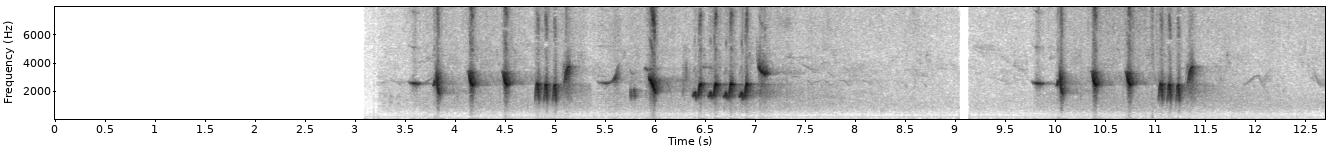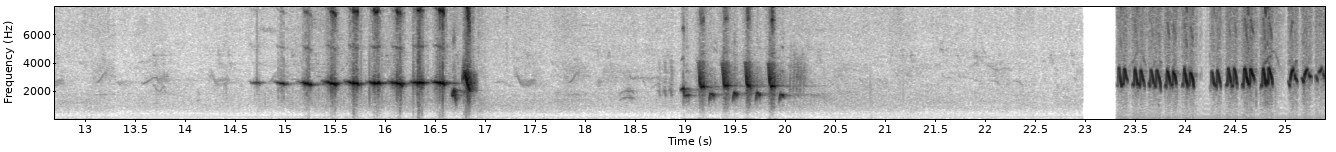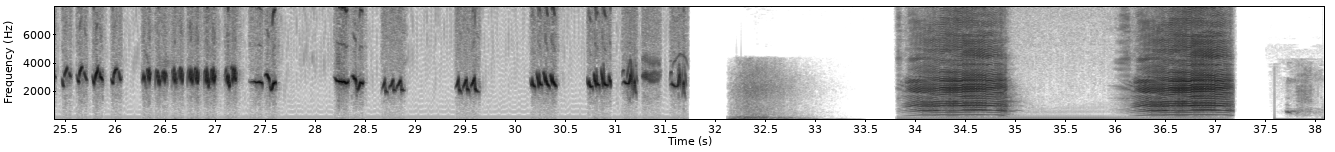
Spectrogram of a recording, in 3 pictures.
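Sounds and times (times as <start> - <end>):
songbird chirps and trills: 3.3 - 31.8.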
